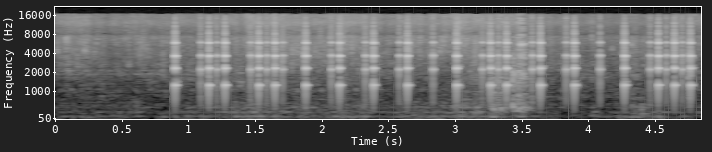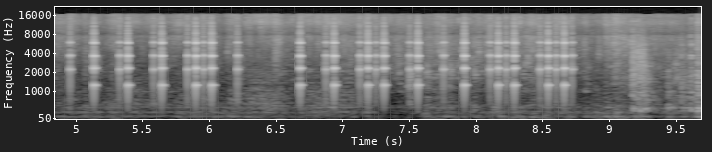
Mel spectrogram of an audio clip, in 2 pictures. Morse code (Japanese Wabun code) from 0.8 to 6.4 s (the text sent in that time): キコエマス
